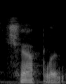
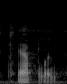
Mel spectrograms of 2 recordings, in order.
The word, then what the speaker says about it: Caplan: I always think it's Chaplin, but it's Caplan.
